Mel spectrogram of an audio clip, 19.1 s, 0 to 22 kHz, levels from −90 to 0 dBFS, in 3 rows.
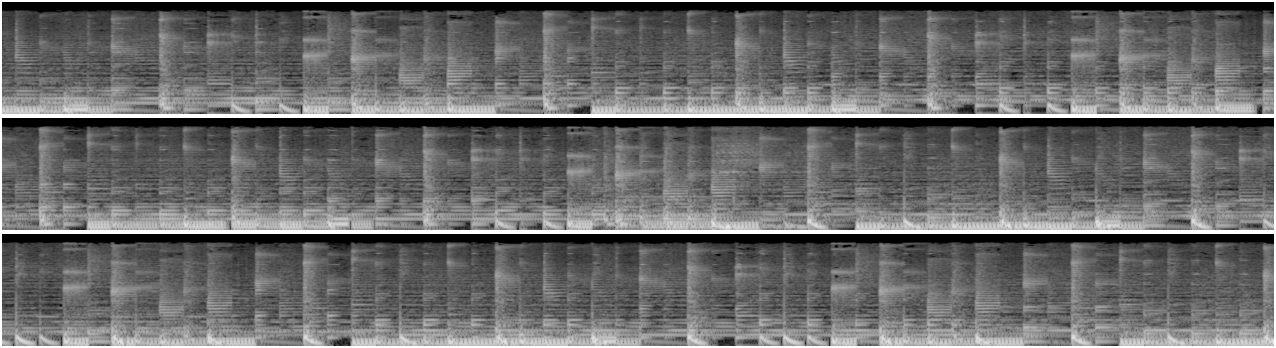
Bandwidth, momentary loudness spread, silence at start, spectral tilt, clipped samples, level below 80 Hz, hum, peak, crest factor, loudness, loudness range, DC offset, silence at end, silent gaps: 17 kHz; 5 LU; 0 s; -5 dB/octave; under 0.1%; -26 dBFS; none; -2 dBFS; 18 dB; -21 LUFS; 2 LU; 0.6%; 0 s; none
